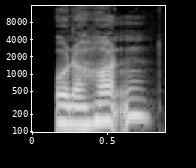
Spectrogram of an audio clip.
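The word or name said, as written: underhånden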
